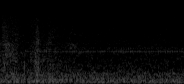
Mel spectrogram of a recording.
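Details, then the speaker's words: PS3 after thermal paste replacement to fix overheating shutdowns and a fan that grew louder: quiet steady airflow hiss and faint whir with no rattle or rising pitch, cool air at the back. Fan now runs normally. "I don't you heard the fan it's running smoothly and it feels cool the back I'm feeling cold air"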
